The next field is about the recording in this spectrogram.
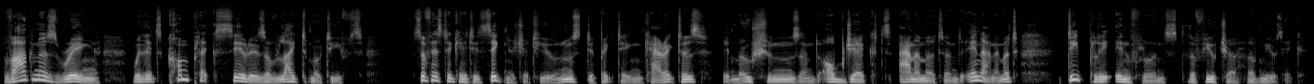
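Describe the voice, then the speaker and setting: A man narrates educational material in a fairly low voice that moves widely and expressively in pitch. His delivery is scripted, articulate and expository, shaped with rhetorical phrasing. The sound is dry, with very little room around the voice. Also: very animated, moderate pace, no echo. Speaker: narrator of a music introduction.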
